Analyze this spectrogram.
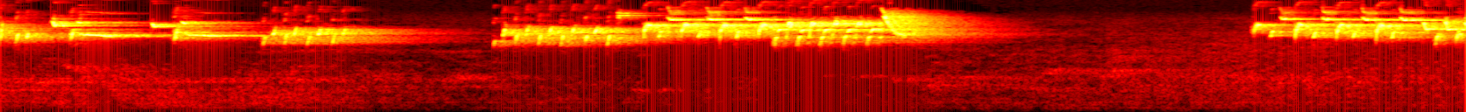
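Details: European goldfinch delivering Widani-style song: long runs of rapid, high, tinkling twitters and buzzy trills. Two short pauses break the runs, and one phrase ends in a sweeping descending note. A soft low murmur sits in the background.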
